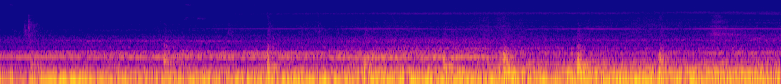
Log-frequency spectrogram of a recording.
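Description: A low, steady rumble with faint held tones above it: an ominous horror-film ambience drone, with a few soft knocks that fit footsteps.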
